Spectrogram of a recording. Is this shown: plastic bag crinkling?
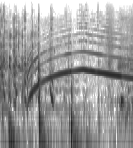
no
